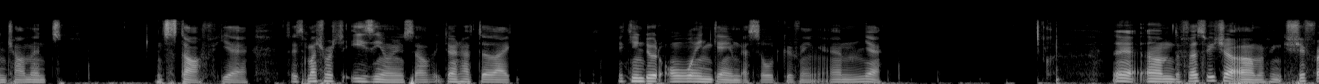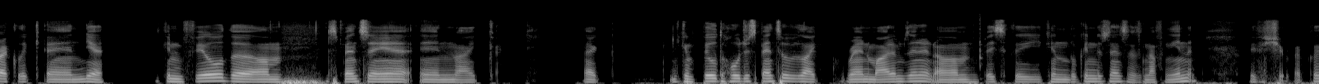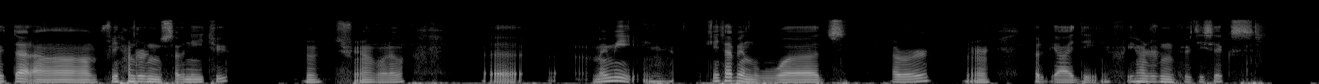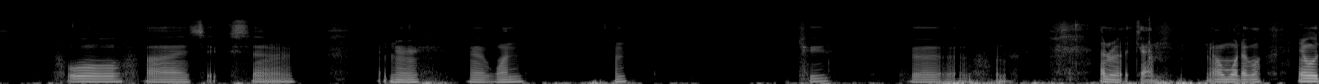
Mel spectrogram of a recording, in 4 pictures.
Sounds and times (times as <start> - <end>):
Speech: 0.0 - 0.6, 1.5 - 5.2, 6.2 - 8.9, 10.4 - 18.2, 19.0 - 19.3, 19.9 - 28.7, 29.4 - 30.5, 31.2 - 39.0, 40.2 - 42.6, 43.4 - 44.9, 45.6 - 45.9, 47.6 - 47.9, 48.7 - 49.8, 50.5 - 52.7.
